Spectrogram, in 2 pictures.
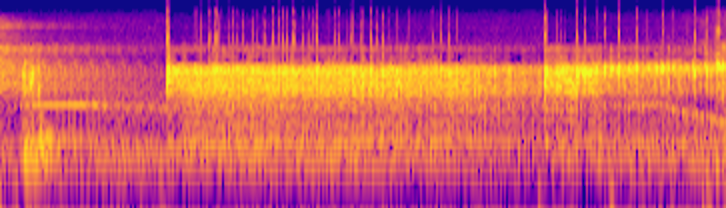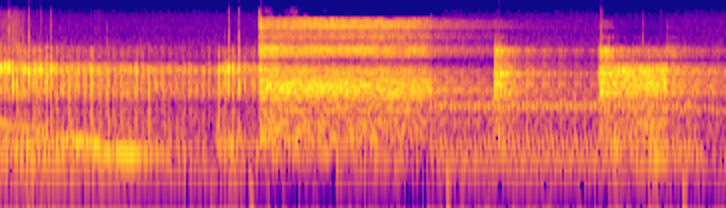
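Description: Electronic synthesizer music from iPad synth apps (SKIID and Apolyvoks): blocks of hissing synthesized noise that cut in and out abruptly every few seconds, with one tone gliding steadily downward in the middle.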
